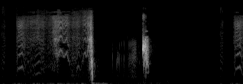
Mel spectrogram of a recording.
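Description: Cartoon kissing sound effect playing on a loop: a drawn-out wet smooch that ends in a sharp pop, a short smack, then another drawn-out smooch and pop starting near the end.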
